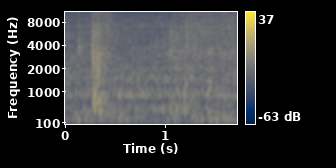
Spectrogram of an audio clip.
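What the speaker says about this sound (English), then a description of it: "Turn on some warm water." Warm water running steadily from a tap into a sink, a continuous hissing splash with a brief louder gush near the start.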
